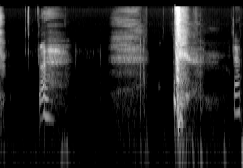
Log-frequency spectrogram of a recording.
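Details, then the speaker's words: Person who says they are sick with a clogged nose: a few soft breaths and sniffs, then one sharp, explosive sneeze with a brief voiced sound; a single sneeze, one of many. "lot of sneezes oh my gosh"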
